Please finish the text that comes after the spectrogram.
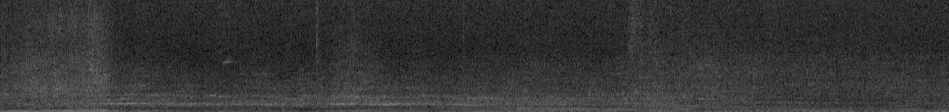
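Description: Race cars in a dirt-track heat race roar past in a steady engine drone, with a louder pass early on and a continuous mix of revving motors throughout, announcer commentary faint or absent.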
